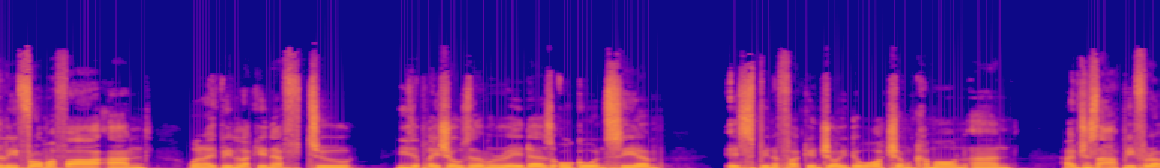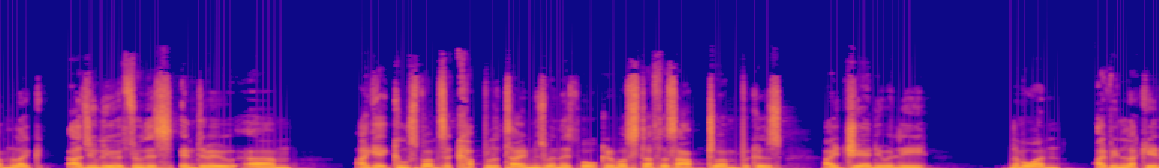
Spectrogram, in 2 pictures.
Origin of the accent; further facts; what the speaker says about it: Merthyr Tydfil, Wales, United Kingdom; my hometown, Merthyr Tydfil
